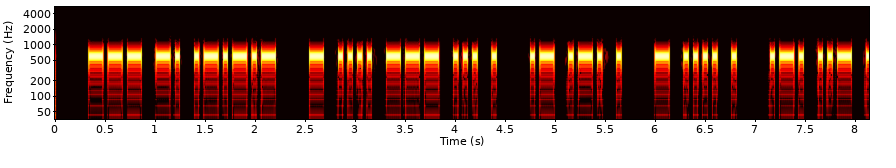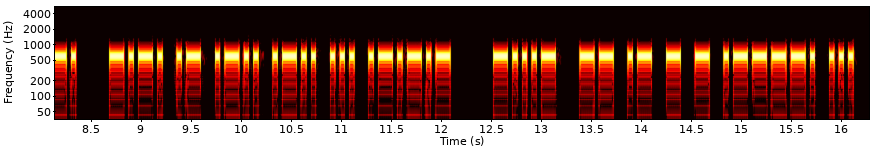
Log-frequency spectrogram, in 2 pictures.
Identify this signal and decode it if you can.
Morse code, heard as a keyed tone, about 25 wpm, 600 Hz. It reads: ON. THOSE ARE THE RUN CALLS. <BT> MATT'S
